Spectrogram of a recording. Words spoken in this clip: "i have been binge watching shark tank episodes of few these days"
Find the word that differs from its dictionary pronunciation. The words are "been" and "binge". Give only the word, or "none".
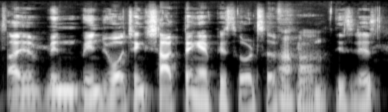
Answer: none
